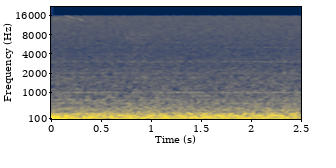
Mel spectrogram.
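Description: Background of the recording: a steady low hum with faint hiss, opened by a brief soft low thump.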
